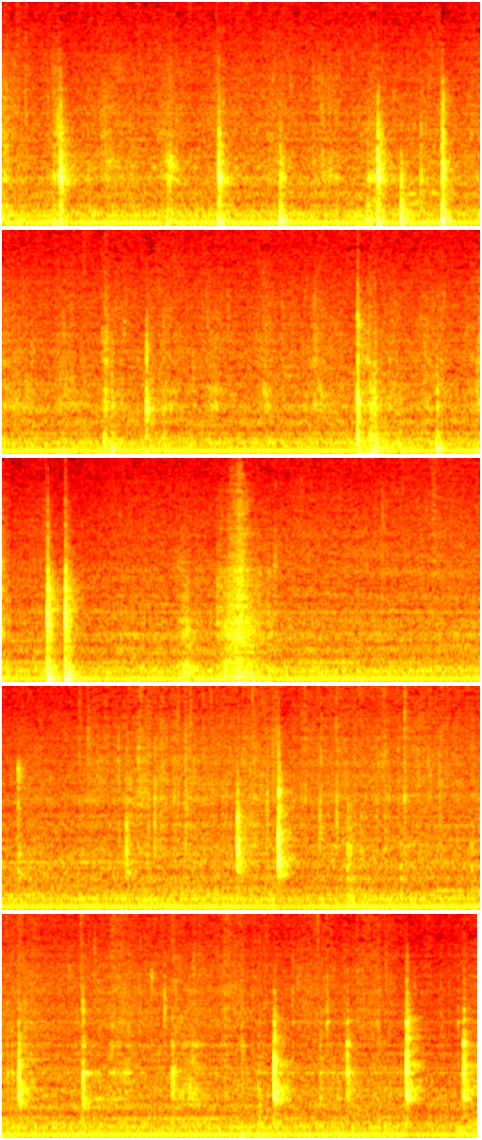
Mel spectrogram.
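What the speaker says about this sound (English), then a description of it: "Then you put your hash browns in. Mix that up a little bit." Hash browns being mixed with sour cream in a bowl, a quiet steady background broken by scattered sharp clicks and taps of the utensil against the dish, close and irregular.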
